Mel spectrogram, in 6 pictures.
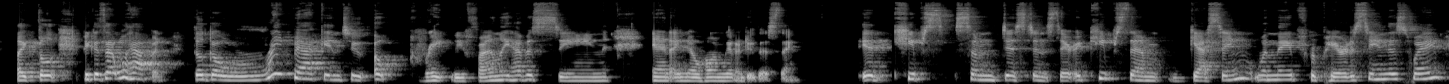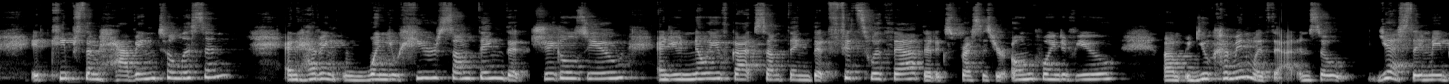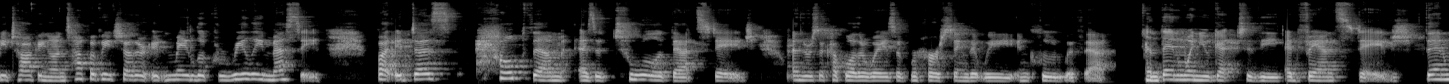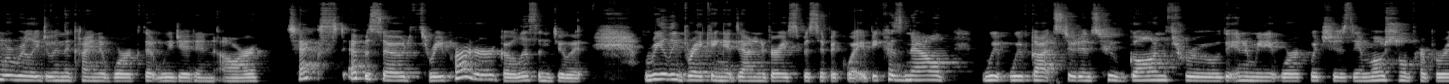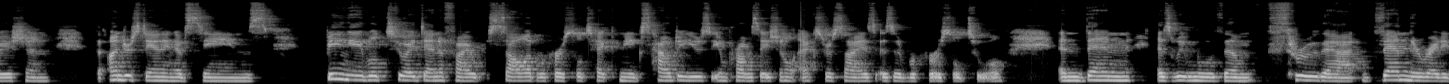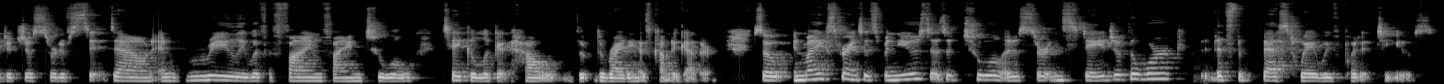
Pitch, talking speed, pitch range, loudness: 190 Hz, 180 wpm, 170-230 Hz, -20 LUFS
